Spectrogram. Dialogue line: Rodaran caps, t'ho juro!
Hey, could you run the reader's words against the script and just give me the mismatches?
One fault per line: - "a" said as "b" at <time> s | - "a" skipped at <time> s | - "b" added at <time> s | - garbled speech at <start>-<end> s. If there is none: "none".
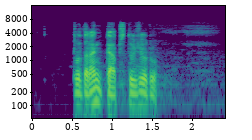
none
